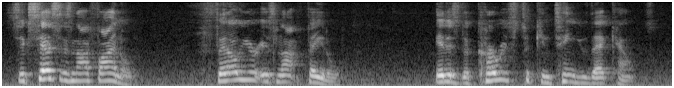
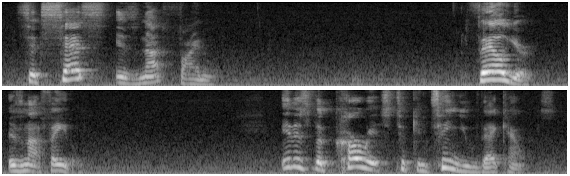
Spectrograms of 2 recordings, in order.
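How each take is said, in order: First: It is said in a plain, calmer way. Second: It is said in an overly dramatic way.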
